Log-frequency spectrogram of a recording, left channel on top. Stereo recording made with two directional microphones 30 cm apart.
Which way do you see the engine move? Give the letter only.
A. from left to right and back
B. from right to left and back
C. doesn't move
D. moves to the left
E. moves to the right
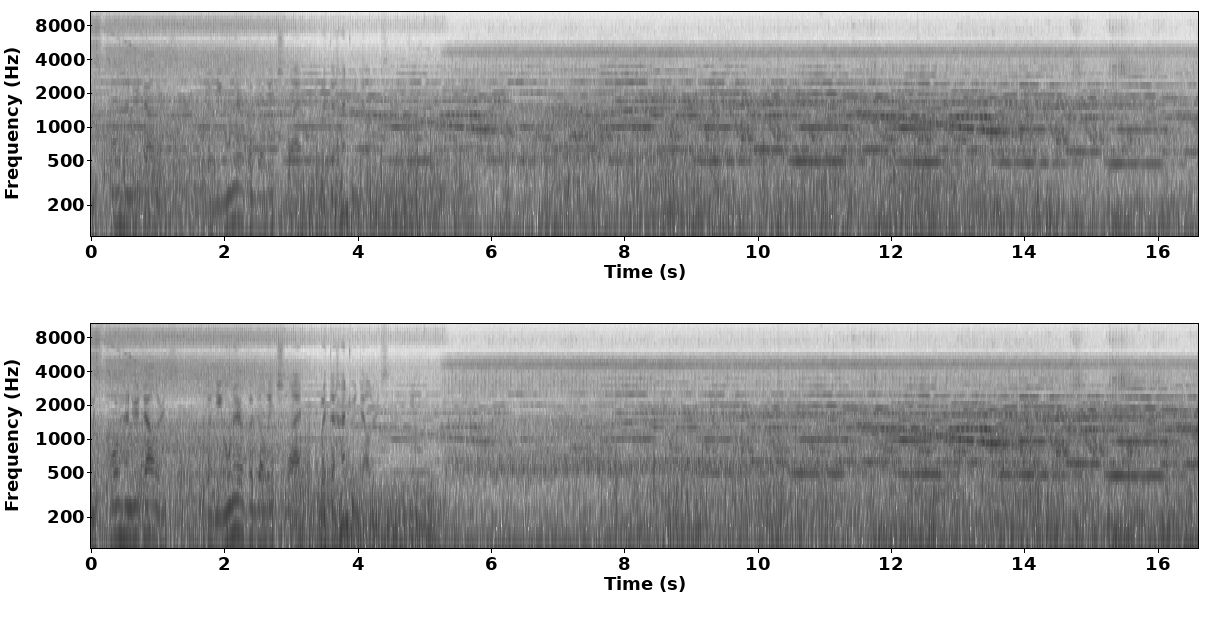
C.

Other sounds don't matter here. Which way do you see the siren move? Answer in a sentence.
You can hear the siren go from the left side to the right.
